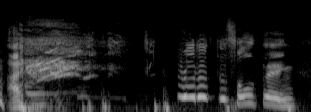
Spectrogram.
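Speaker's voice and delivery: high, laughing retelling. Real, not acted. Cracking up at his own school project story, laughing. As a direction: struggle to get it out through laughter.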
